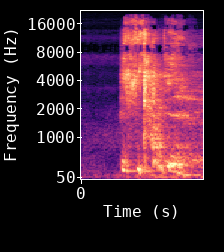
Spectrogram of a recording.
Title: Cold Sneezing Fit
